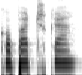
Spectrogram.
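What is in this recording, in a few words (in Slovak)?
"kopačka", Slovak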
